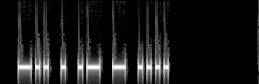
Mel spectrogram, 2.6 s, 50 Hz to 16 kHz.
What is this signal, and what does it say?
Morse code, heard as a keyed tone, about 28 wpm, 700 Hz. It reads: DEATH
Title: Sentences from Top 1100 Words - New Word Drill Alt - 28wpm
